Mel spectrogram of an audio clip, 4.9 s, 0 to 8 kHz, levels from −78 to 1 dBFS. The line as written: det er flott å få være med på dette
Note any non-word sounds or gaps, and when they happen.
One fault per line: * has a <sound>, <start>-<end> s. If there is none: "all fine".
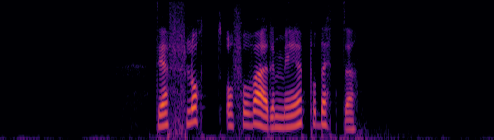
all fine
